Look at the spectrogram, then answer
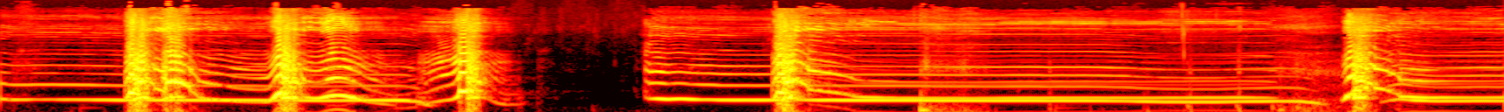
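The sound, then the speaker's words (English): A female dog howls in long, sustained wavering tones, broken by a few sharp yips, with a brief pause before the howl resumes and trails on. Fairly loud, with no talking. “What if you're just saying the N-word in dog and she's repeating it back to you?”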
